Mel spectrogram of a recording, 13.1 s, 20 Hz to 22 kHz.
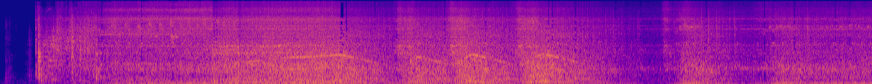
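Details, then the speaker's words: International Harvester LB 3–5 HP hit-and-miss engine with choke still closed, running rough and surging while gas drips from the carburetor; a hanging float is flooding it, steadier after tapping. Rough running. "okay we got a flooding issue yeah that float I think is hanging this gas is dripping out of the booster"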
